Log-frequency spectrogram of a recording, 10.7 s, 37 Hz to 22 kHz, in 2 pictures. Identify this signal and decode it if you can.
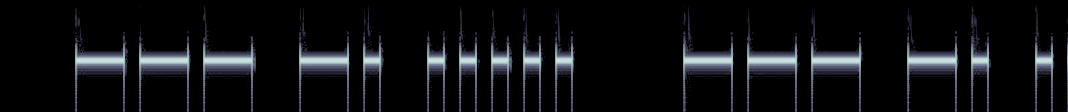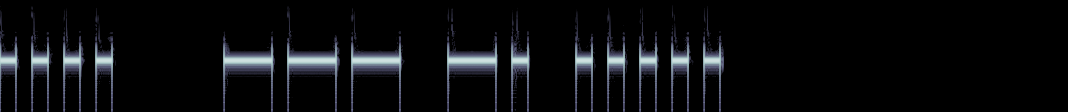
Morse code, heard as a keyed tone, about 15 wpm, 700 Hz. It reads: ON5 ON5 ON5
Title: Callsign Prefixes for Top 25 DXCC - Repeated 3x - 15wpm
